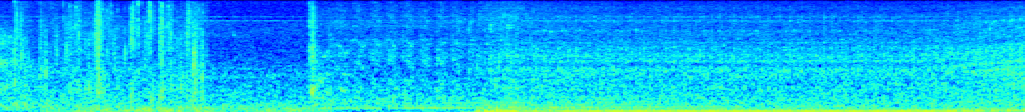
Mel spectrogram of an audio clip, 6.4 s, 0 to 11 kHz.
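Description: Ford tractor engine in the video game Farming Simulator 25, a steady low diesel rumble that jumps louder partway through as the engine revs up, with a few faint clicks early on.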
